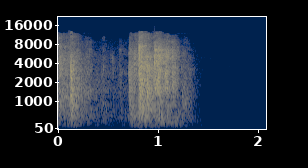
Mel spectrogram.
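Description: A room door being pushed open: two loud noisy bumps about three-quarters of a second apart, then the sound cuts off suddenly to silence.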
